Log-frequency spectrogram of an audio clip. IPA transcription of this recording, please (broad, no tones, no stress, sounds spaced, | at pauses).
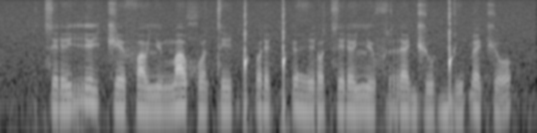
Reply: t͡s i ɾ i rʲ ɛ j t͡ʃ e f a ʊ̯ lʲ u m a χʷ a t i ǃʼ ʊ ɾ ɪ ǃʼ ɪ ɦ i ɾ o t͡s i ɾ ɪ lʲ o f r ɛ d͡ʒ u ɡ͡ǃ i ɓ ɛ t͡ʃ o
